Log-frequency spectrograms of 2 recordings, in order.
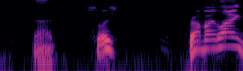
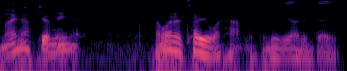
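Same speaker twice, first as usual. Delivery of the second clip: ordinary delivery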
